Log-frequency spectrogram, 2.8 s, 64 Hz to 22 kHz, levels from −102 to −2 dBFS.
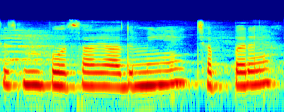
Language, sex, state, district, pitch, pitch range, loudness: Hindi, female, Uttar Pradesh, Shamli, 260 Hz, 250-275 Hz, -15 LUFS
